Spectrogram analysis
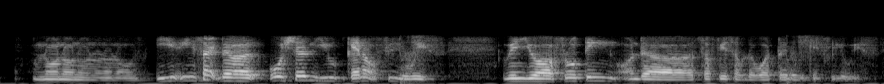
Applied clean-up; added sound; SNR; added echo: neural separator model SepFormer DNS4.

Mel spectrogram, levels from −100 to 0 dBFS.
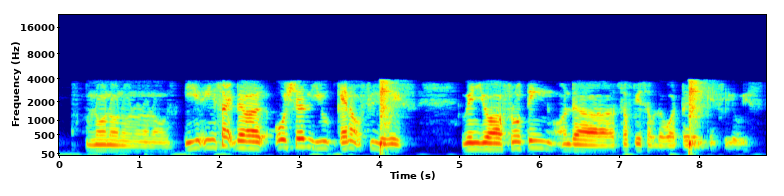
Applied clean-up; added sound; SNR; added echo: classical method WPE with log-MMSE.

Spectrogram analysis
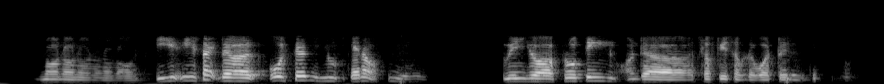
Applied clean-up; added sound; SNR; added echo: neural mask model DeepFilterNet 3.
